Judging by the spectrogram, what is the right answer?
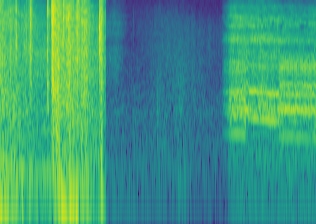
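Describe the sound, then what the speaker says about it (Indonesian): A burst of rapid, loud gunfire in a film scene, a dense volley lasting about a second, then near silence before tense score and noise swell back in. "anak buah Deacon terus melepaskan tembakan."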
